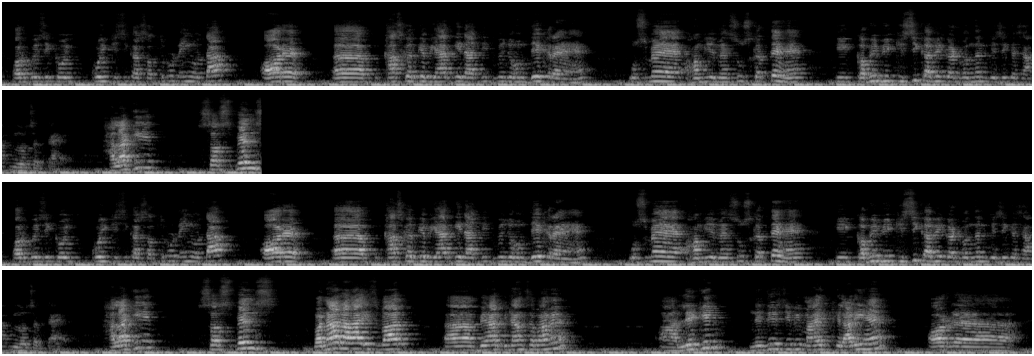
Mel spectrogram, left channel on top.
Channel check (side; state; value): left; drops out; at 12.9 s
